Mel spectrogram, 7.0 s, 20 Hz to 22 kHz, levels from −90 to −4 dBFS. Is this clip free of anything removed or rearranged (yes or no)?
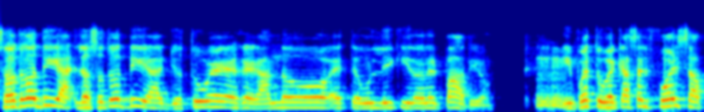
yes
